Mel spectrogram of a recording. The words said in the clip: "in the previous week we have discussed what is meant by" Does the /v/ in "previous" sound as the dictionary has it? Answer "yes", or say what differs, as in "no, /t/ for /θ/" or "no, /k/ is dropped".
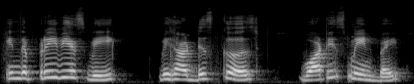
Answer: yes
